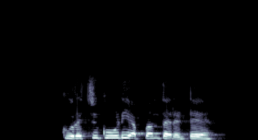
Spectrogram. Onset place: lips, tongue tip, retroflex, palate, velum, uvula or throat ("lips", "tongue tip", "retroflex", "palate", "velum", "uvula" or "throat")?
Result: velum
